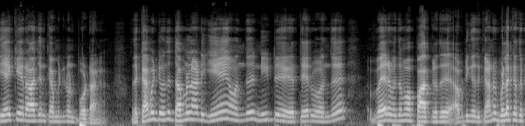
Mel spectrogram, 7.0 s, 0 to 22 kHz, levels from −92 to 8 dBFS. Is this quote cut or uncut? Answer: uncut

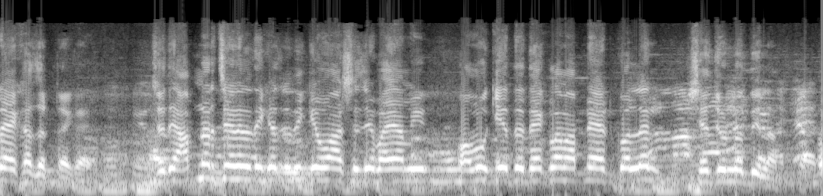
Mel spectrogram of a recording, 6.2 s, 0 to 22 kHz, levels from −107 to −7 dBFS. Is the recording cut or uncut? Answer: uncut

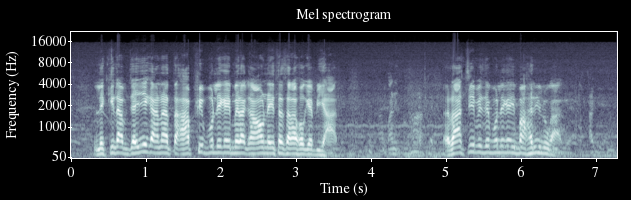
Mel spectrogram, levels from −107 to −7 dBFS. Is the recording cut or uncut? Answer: uncut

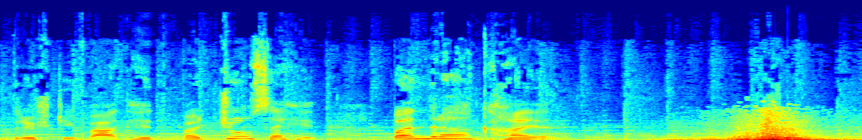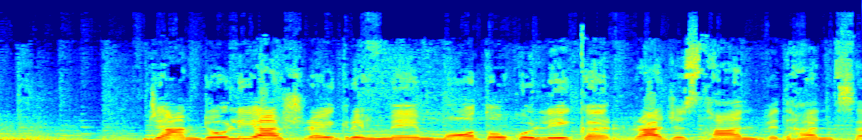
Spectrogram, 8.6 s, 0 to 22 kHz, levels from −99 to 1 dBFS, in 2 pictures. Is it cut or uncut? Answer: uncut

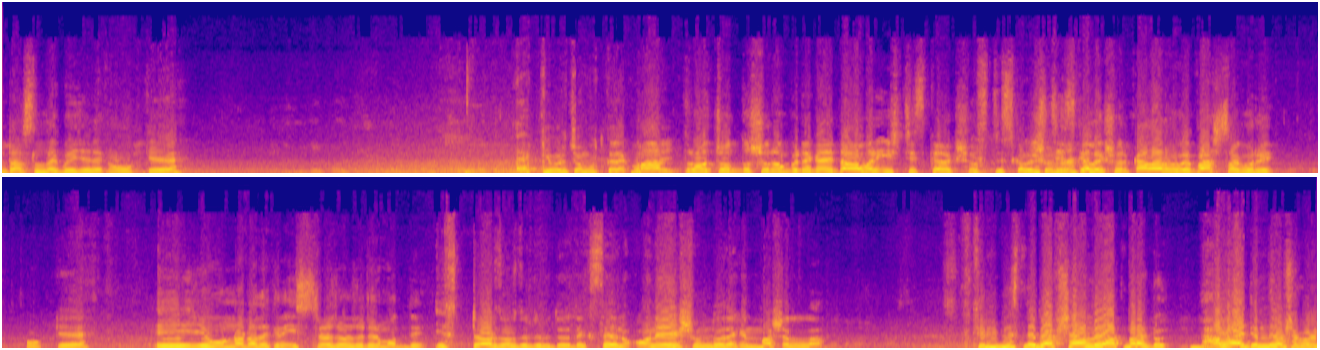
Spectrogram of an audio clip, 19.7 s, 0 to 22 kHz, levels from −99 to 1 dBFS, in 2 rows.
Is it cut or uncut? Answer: uncut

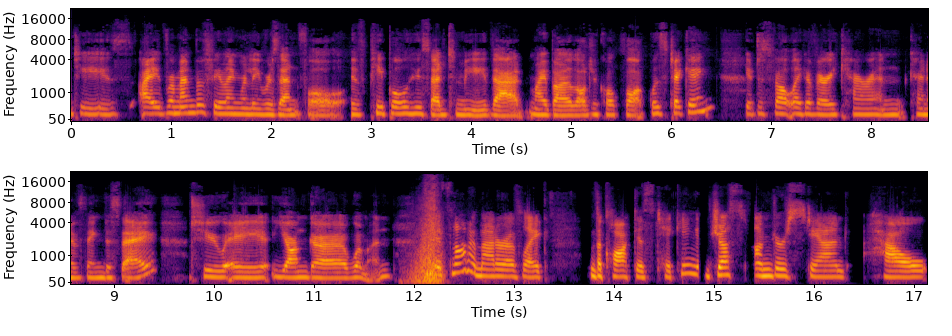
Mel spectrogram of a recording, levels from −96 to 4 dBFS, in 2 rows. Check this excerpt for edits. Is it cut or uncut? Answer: cut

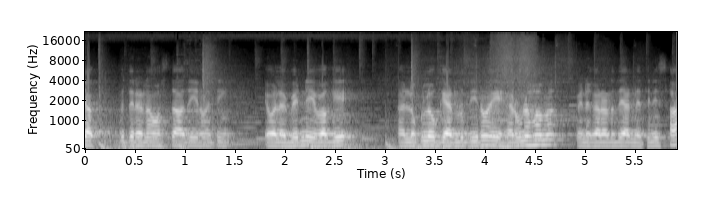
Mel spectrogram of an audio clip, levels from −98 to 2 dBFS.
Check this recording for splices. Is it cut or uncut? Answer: cut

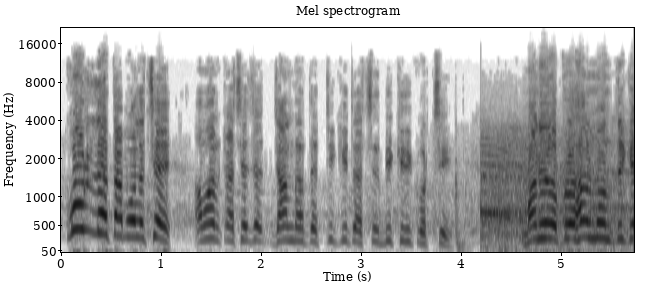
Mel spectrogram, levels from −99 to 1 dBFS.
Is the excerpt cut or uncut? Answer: cut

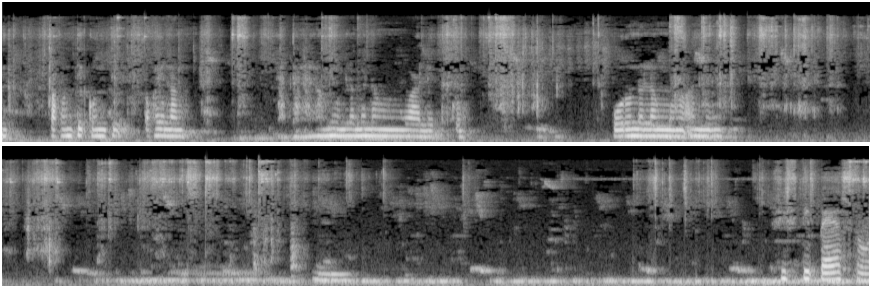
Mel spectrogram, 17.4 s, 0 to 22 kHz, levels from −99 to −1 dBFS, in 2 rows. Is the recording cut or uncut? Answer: uncut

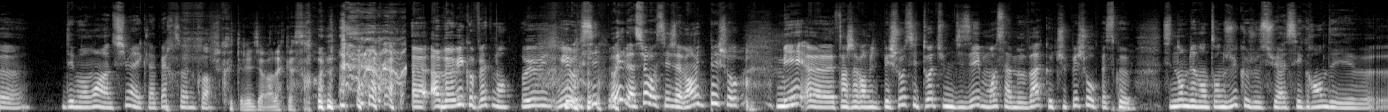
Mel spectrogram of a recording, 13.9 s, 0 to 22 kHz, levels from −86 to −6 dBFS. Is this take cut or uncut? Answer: uncut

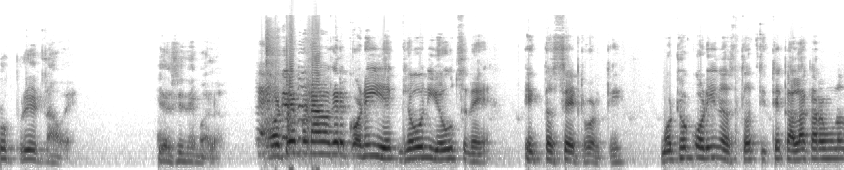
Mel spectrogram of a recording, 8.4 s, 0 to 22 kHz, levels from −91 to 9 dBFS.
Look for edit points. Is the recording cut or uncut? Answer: cut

